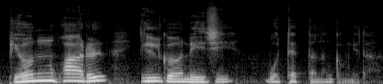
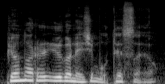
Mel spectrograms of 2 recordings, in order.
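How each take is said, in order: First: Slow, weighty delivery with 변화를 stressed; deliberate sermon emphasis. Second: Raised pitch on 변화를 in the repeat; urgent plain restatement; higher restatement. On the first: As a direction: lay down the point slowly. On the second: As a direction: lift the voice to drive it home. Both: Shown as a demonstration. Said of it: "preacher repeats key point".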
